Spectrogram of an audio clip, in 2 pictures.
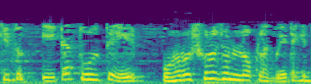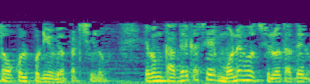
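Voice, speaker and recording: A man is speaking. Music plays in the background. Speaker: horror story narrator reading a listener's story. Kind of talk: horror radio story narration.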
